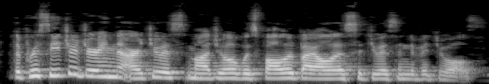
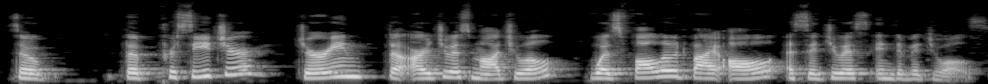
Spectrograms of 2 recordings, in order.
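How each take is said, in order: First: The sentence is spoken at a faster pace. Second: The sentence is spoken at a slower pace.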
